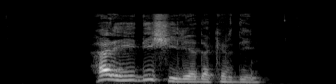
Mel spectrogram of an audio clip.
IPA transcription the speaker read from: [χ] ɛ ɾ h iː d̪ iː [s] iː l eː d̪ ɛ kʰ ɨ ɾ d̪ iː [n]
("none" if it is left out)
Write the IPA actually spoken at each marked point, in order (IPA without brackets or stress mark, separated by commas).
h, ʃ, n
